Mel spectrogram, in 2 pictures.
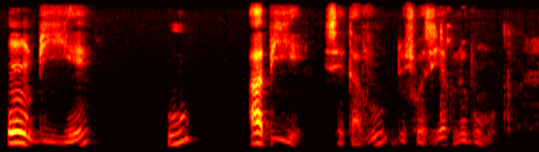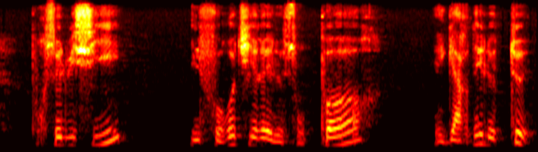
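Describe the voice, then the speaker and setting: A man's voice: mid-range voice, breathy edge. A man teaching a spelling lesson to children, patiently sounding out syllables and letters. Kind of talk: recorded classroom lesson for children. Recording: dull lo-fi home recording.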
